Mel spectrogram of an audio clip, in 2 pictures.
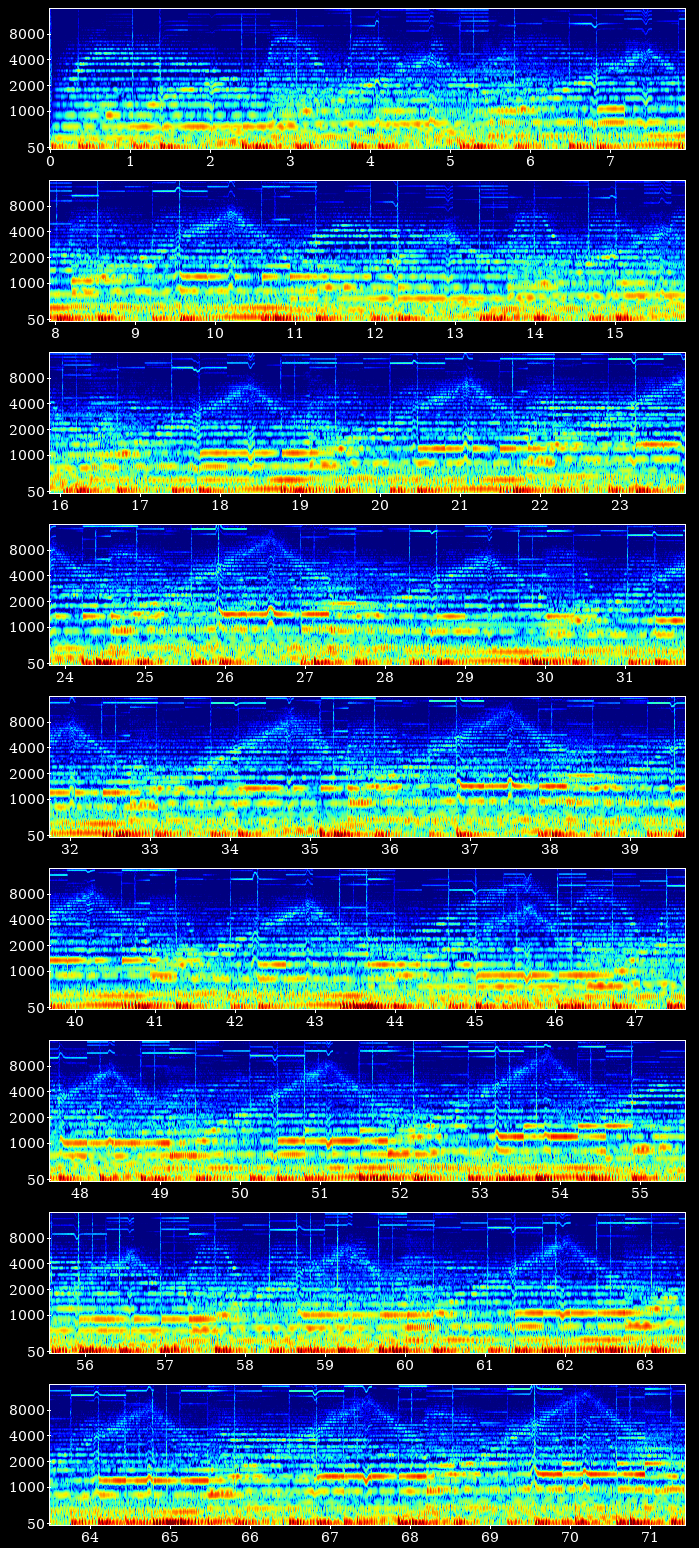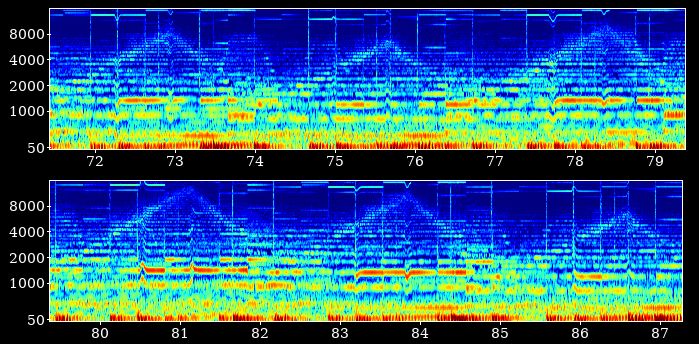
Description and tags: Loopable. Composed, mixed and mastered overnight. Good for adventure games etc.
For "derivatives" (in which we've used other people's sounds) find the links to check the original author's license.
